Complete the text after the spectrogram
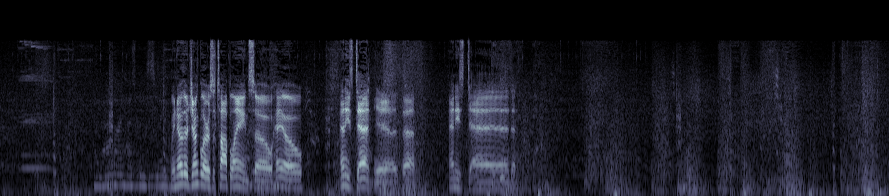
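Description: Fantasy spell blasts and weapon hits crackle and zap in quick bursts.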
